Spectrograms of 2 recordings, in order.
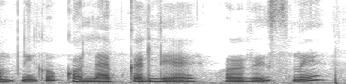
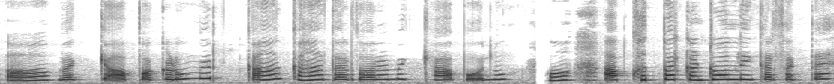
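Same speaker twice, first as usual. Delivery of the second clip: high, louder pained whining; flustered whine; 7 semitones higher, 5 dB louder than usual. Acted. Wing complaining to his husband about the pain, high and loud. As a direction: complain loudly, voice pitched up.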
